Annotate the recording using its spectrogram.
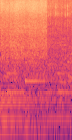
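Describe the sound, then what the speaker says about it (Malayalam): Chopped tomatoes with salt sauté in hot oil for a dal curry, giving a loud, close, steady sizzle that drops to a softer hiss partway through. "ഈ തക്കാളി ഒന്ന് വഴന്ന് വരണം."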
